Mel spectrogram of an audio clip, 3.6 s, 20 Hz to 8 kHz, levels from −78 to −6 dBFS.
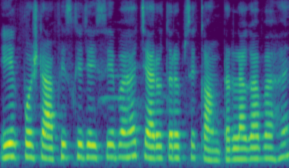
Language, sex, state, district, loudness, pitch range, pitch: Bhojpuri, female, Uttar Pradesh, Ghazipur, -18 LUFS, 200-225 Hz, 215 Hz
